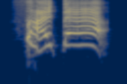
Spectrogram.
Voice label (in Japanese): "サイテー！", 相づち・反応系【ネガティブ】; ASMR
